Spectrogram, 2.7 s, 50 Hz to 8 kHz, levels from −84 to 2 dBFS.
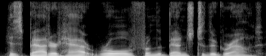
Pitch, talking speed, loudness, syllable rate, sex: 105 Hz, 225 wpm, -16 LUFS, 5.1 syllables/s, male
